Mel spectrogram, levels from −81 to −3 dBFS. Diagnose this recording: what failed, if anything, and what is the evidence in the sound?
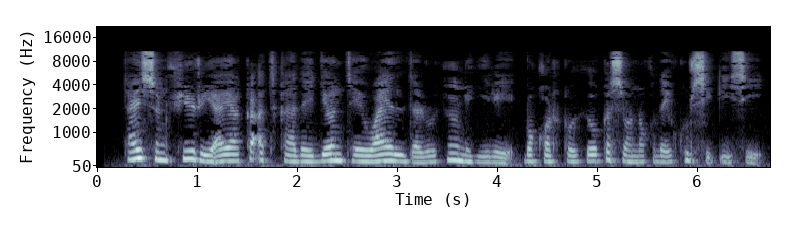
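Codec stage, and it's likely Vorbis compression at a low setting, something around 30 kbps. The speech has nothing above about 10.6 kHz all the way through, and the top end is hissy and grainy, with consonant attacks smeared. The encoder is flattening treble detail into noise over a smooth floor.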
